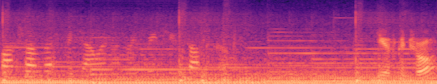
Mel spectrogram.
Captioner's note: controller talks over radio in background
